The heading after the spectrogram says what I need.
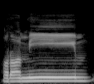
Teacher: you may extend that ya because you're giving the meem following it a temporary sukoon. So, ramim. Or double that length or triple that length.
